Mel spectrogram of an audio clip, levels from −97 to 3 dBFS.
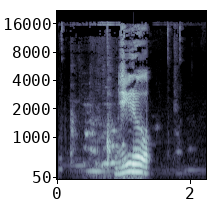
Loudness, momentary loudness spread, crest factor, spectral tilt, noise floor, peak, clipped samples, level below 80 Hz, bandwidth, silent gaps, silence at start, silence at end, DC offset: -15 LUFS; 24 LU; 18 dB; -4 dB/octave; -43 dBFS; 0 dBFS; under 0.1%; -52 dBFS; 17 kHz; none; 0.2 s; 0.85 s; under 0.1%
